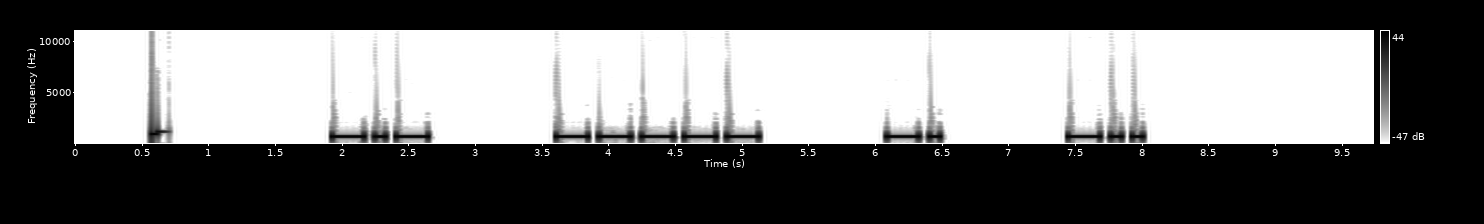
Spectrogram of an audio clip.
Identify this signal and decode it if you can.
Morse code, heard as a keyed tone, about 15 wpm, spaced as for 7 wpm, 700 Hz. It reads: K0ND
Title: USA Call Signs - 4 Characters - 4x Character Spacing - 15wpm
